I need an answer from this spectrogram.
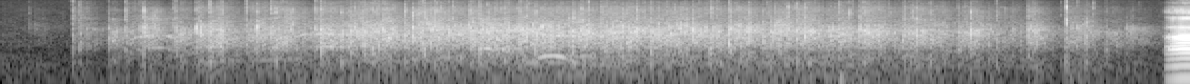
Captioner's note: audience cheering and applauding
